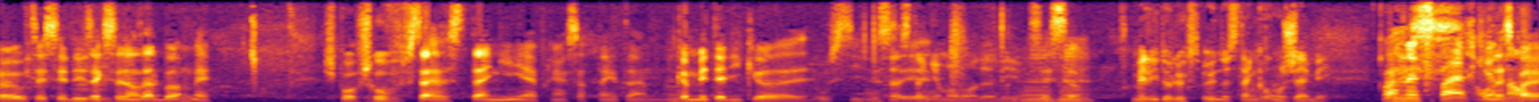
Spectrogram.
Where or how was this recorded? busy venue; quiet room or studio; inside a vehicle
busy venue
